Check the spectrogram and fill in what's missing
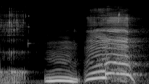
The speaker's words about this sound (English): There have been people going around the neighbourhood... inexcusably burping all over other people's gnomes.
